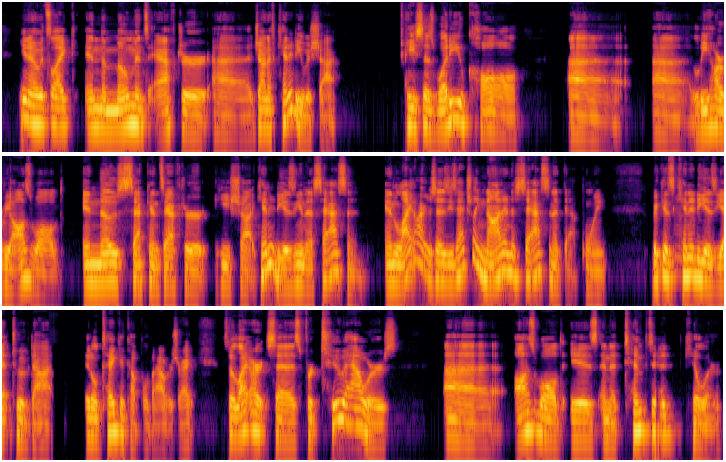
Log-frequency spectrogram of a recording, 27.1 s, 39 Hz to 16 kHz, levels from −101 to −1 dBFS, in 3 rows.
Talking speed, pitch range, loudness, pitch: 160 wpm, 100-130 Hz, -19 LUFS, 110 Hz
